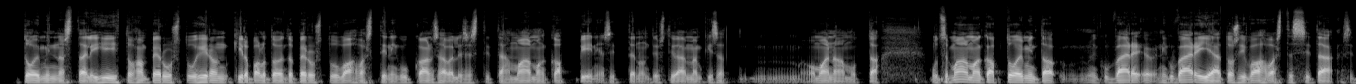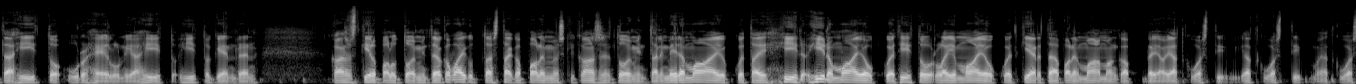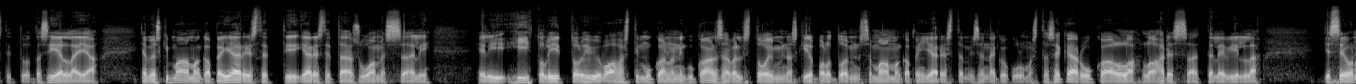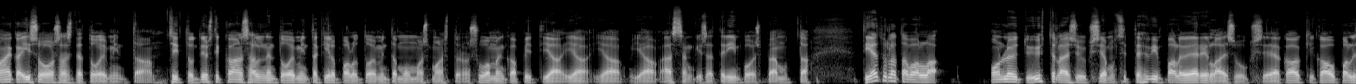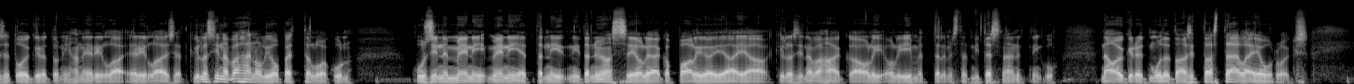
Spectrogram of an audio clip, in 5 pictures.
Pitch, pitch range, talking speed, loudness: 85 Hz, 80-95 Hz, 150 wpm, -19 LUFS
